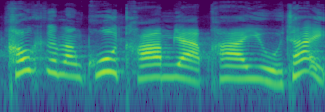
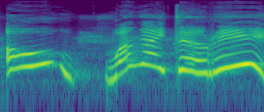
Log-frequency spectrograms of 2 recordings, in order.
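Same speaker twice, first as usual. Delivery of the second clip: squeaky greeting; 10 semitones higher, 3 dB louder than usual. Pretend. Greeting in character voice.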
